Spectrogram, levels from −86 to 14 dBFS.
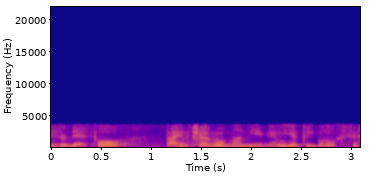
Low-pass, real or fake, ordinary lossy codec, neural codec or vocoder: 3.6 kHz; fake; none; codec, 16 kHz, 1 kbps, X-Codec, HuBERT features, trained on general audio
